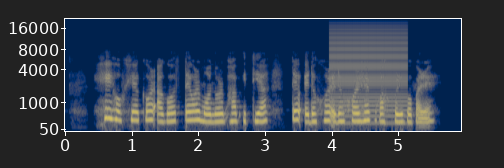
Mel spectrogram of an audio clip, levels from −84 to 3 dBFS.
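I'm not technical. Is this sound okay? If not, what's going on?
No. A mobile phone on the older 2G network was close to the recording equipment during a call, and the audio circuitry picked up its radio signal, producing what's known as GSM phone buzz. From 3.97 to 5.15 seconds, a harsh, raspy buzz sits over the speech. It pulses about 217 times a second, matching the phone's transmission rhythm, and stays steady throughout because the phone was on a call.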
